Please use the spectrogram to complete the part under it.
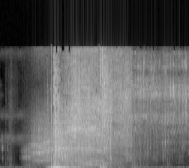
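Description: A revolver fires a single loud shot that booms and echoes.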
